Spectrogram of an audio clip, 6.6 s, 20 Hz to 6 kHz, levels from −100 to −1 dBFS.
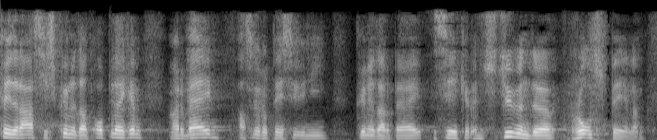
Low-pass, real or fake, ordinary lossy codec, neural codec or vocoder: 5.4 kHz; fake; AAC, 24 kbps; autoencoder, 48 kHz, 32 numbers a frame, DAC-VAE, trained on Japanese speech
